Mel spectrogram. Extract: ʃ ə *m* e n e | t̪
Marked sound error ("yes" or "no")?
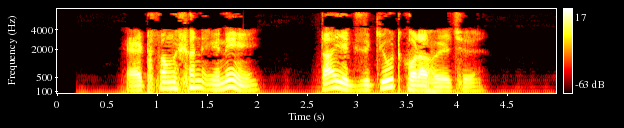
yes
